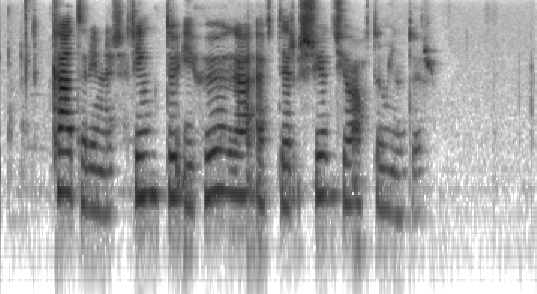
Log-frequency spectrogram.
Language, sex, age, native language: Icelandic, female, 12, Icelandic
